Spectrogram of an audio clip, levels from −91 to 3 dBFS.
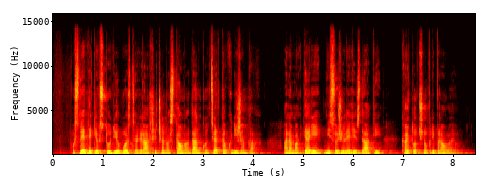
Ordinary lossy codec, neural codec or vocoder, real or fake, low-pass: none; codec, 44.1 kHz, 7.8 kbps, Pupu-Codec; fake; 14.4 kHz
